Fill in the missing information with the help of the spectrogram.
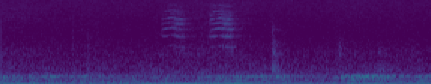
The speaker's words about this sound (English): That bird sounded like it was right there. It was right in the... Yeah. Like it's sitting right above the tree. Right. It might be in the chimney.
